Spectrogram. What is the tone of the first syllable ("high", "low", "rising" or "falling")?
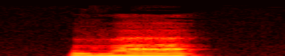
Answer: high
